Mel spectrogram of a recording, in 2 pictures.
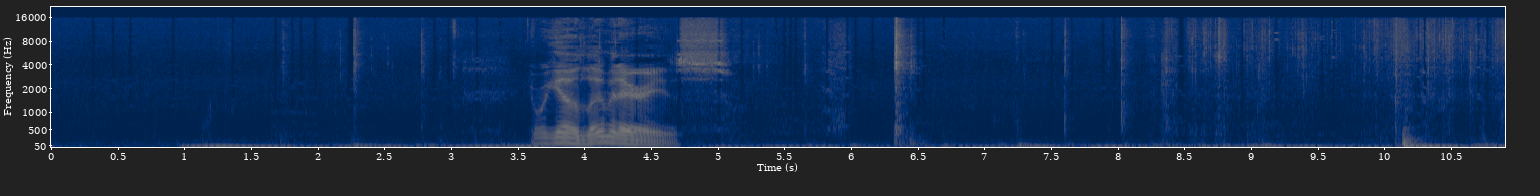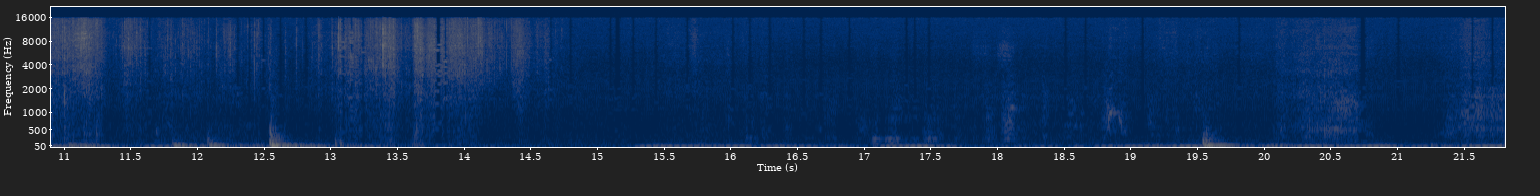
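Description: Plastic wrapping crinkles and rustles as a box is handled.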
